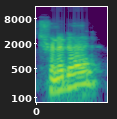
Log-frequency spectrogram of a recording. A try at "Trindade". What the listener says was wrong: It's Trindade. And there's no A, so it's just Trindade.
